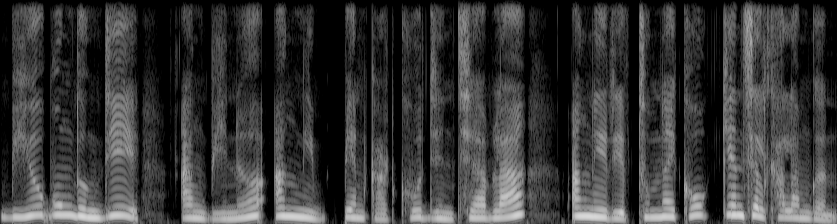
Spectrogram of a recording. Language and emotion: Bodo, fearful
